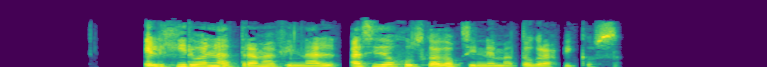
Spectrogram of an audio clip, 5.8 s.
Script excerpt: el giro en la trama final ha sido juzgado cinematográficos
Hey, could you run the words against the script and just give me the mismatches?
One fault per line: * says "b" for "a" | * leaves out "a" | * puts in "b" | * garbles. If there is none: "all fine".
all fine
